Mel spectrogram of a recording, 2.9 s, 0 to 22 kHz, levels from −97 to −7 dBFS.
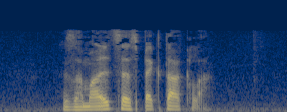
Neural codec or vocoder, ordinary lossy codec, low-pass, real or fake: none; MP3, 32 kbps; 7.2 kHz; real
